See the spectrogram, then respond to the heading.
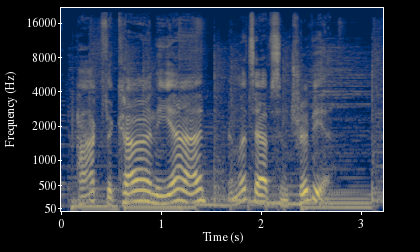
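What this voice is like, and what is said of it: Poor put-on Boston accent. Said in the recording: “my terrible attempt at a Boston accent”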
